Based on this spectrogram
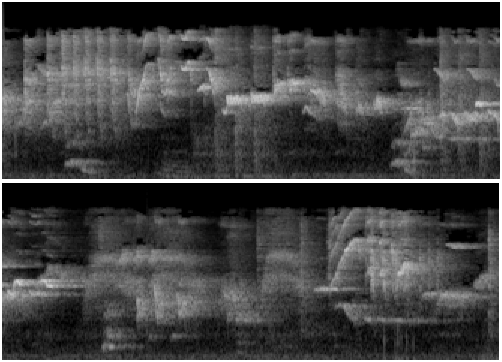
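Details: White-rumped shama of the Aceh type sings a rich, loud, varied song: bright whistled phrases sliding up and down, quick chattering trills and a few low fluting notes, phrases following closely with brief pauses, over a faint low hum.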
